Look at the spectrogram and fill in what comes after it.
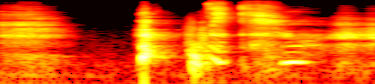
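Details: Woman, recently sick and more sensitive than usual, tries to hold back sneezes: a sharp indrawn breath, then one explosive sneeze, then brief voice.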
